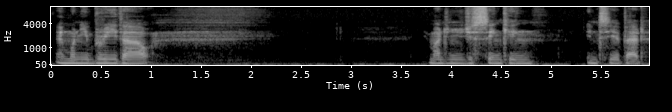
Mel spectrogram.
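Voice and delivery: calm, unhurried meditation voice with long pauses; guided meditation. Real, not acted. Guide leading listeners into breath and stillness, calm meditation delivery. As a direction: guide them gently, leaving space between phrases.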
